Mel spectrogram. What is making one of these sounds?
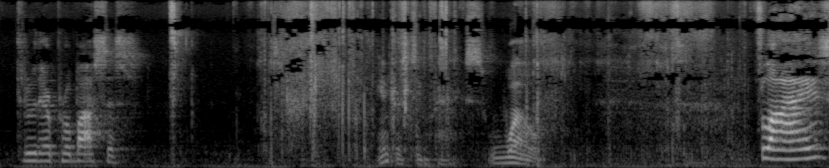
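A man reads aloud close by, with a lively, expressive voice.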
